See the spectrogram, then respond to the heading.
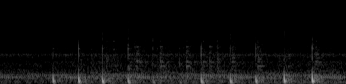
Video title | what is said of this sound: Chica's Kitchen - Mini Sandwich Slider Rolls | hear that thumping that means it's done that's how you can tell if your finger sinks in or you don't hear that thump it's not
